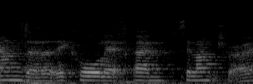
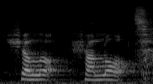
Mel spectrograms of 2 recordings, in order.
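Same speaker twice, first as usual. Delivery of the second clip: ordinary talk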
